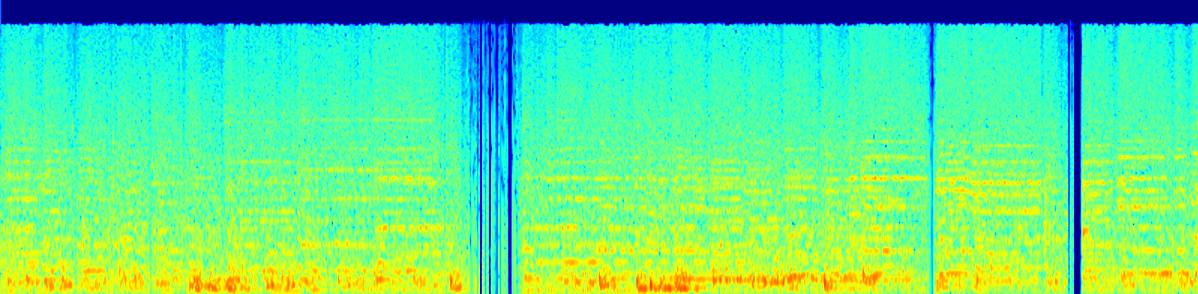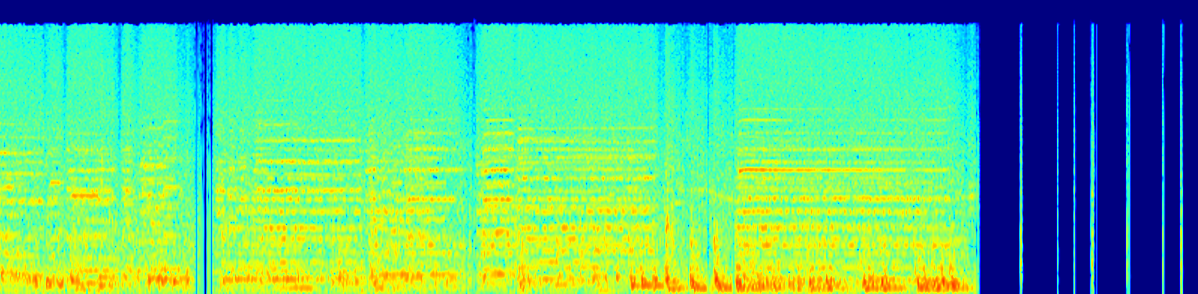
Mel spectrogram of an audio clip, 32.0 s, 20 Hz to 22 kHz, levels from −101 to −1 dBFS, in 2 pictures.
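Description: From start to finish the audio carries a coarse, grainy distortion that rises and falls with the signal. Quiet passages turn rough and sputtery, and the softest moments collapse toward silence. The error sits only around 10 dB below the signal, which fits a 4-bit word length. The likely cause is low bit depth without dither, with samples rounded to the nearest step so the error tracks the waveform.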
